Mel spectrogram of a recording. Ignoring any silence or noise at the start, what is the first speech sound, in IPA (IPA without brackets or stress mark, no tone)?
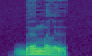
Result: ɡ͡b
